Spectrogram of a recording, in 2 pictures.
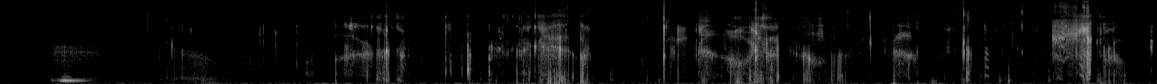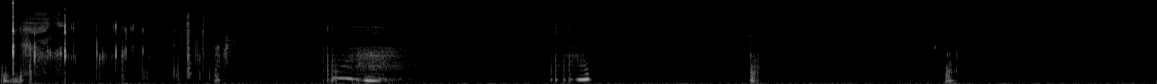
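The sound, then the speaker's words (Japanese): Soft, close wet drinking and swallowing mouth sounds, coming in irregular bursts with breathy sighs and quiet pauses between them. “じゃあまた飲ませてもらうから、飲む音聞いててね。”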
